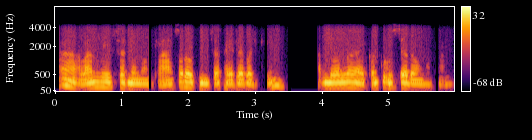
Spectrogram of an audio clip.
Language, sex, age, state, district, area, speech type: Telugu, female, 30-45, Andhra Pradesh, Konaseema, urban, conversation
